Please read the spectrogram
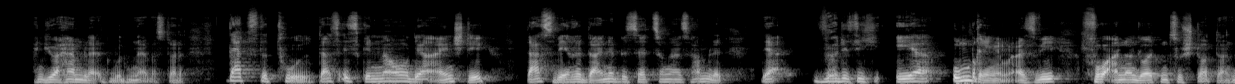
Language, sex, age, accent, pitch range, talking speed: German, male, 60-79, German, 110-135 Hz, 155 wpm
